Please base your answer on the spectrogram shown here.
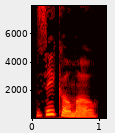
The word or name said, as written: zikomo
